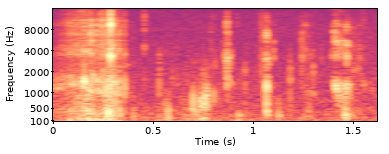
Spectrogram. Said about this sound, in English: Pardon me whilst I sip from my beloved laudanum.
